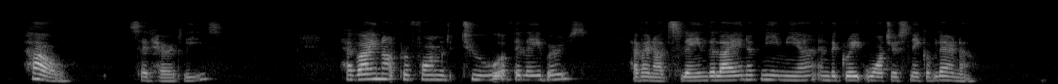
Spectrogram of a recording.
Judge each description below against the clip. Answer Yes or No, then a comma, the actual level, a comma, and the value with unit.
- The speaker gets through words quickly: No, average, 145 wpm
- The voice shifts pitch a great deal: No, average, 3.4 semitones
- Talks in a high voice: Yes, high, 195 Hz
